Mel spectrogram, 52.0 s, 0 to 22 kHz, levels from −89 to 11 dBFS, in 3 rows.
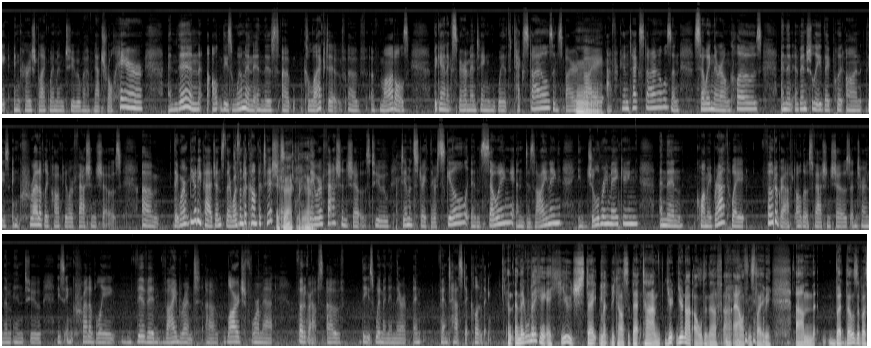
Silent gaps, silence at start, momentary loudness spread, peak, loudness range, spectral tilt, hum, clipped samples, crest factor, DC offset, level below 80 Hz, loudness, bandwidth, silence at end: none; 0 s; 15 LU; -2 dBFS; 11 LU; -5.5 dB/octave; none; under 0.1%; 22 dB; under 0.1%; -42 dBFS; -24 LUFS; 16.5 kHz; 0 s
